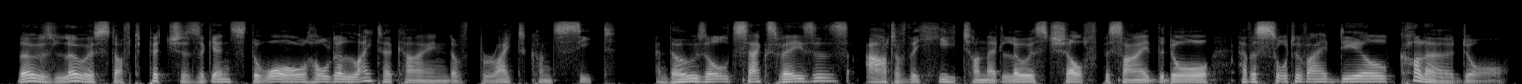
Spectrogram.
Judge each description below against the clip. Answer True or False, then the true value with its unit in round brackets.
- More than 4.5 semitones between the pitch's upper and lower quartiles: False (4.0 semitones)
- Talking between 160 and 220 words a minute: False (140 wpm)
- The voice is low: True (110 Hz)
